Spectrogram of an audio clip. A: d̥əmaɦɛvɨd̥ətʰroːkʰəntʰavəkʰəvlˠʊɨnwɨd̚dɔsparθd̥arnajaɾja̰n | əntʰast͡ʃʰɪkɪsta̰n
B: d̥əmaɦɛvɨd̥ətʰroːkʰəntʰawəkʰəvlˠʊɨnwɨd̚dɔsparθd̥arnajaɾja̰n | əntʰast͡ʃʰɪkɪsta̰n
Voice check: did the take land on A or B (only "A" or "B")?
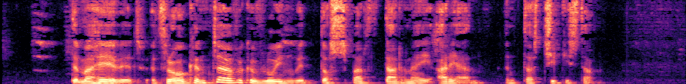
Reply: A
